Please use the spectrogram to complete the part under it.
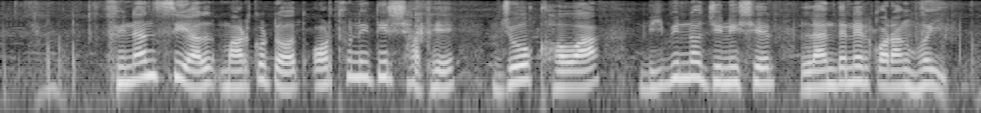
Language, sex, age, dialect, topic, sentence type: Bengali, male, 18-24, Rajbangshi, banking, statement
